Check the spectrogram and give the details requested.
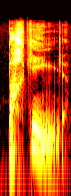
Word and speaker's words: parking: from English but still you should pronounce it the French Way parking in plus the packing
